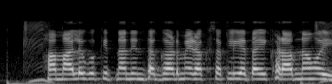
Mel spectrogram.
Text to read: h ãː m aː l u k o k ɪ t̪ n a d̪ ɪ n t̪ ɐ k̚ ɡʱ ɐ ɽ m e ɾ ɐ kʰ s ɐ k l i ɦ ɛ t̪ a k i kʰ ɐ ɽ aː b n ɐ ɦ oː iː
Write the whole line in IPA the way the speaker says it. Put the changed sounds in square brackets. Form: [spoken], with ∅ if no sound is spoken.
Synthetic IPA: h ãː m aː l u k o k ɪ t̪ n a d̪ ɪ n t̪ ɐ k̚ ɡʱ ɐ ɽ m [ẽ] ɾ ɐ kʰ s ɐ k l i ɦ ɛ t̪ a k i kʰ ɐ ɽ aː b n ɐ ɦ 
